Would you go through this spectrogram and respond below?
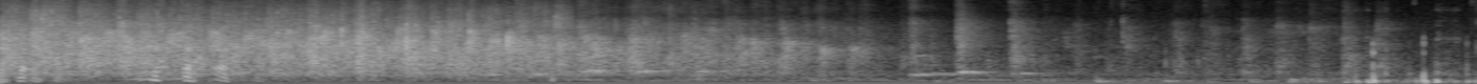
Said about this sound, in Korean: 큰 박수를 한 번 더 격려해 주세요.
